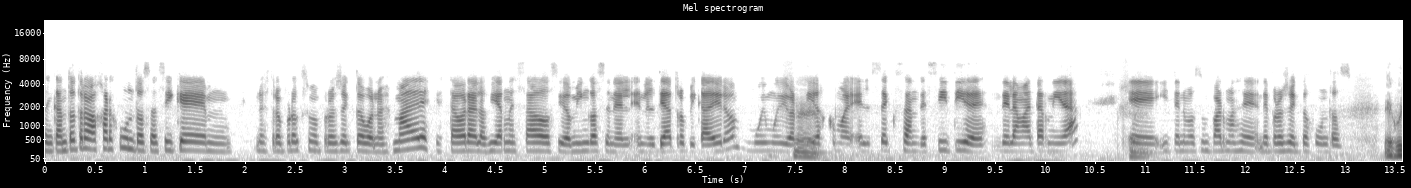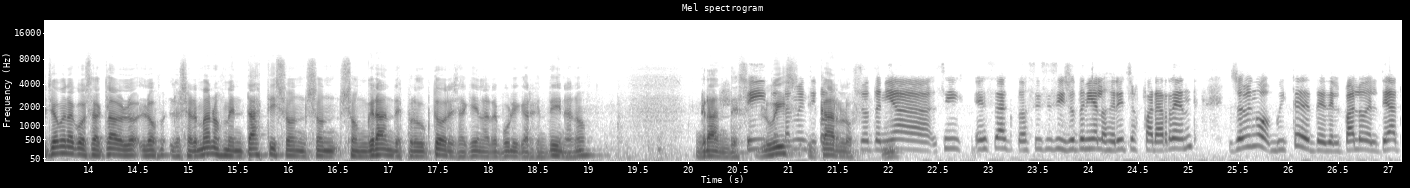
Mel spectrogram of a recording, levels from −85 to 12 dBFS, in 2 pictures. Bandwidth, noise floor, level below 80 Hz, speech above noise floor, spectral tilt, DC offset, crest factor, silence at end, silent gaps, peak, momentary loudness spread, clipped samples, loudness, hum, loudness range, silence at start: 8 kHz; -51 dBFS; -56 dBFS; 24 dB; -7 dB/octave; under 0.1%; 24 dB; 0.05 s; none; -2 dBFS; 14 LU; under 0.1%; -27 LUFS; none; 8 LU; 0 s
